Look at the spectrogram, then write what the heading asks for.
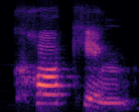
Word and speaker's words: caulking: for this word but this is how you pronounce it and this is how you write it cocking chaotic coma not to be mixed up with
